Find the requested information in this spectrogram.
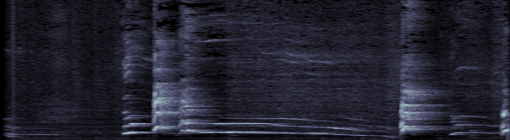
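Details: A Lhasa Apso "singing", a drawn-out, quavering howl that starts high and sinks gradually over several seconds, with short sharp yelps and brief yips breaking in between the longer notes.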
